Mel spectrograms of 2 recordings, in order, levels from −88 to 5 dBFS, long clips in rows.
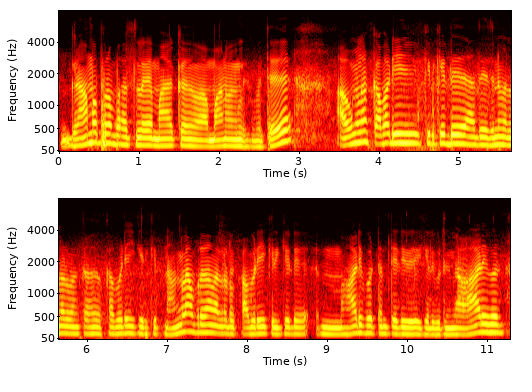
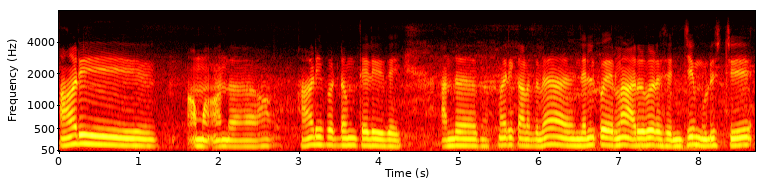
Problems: none marked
